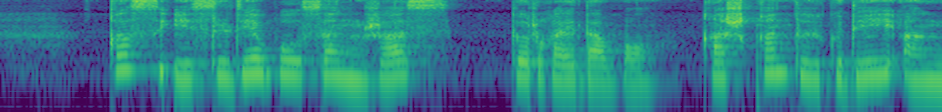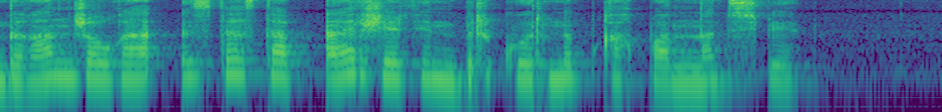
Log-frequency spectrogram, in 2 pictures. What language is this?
Kazakh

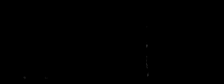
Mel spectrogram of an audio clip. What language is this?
Bangla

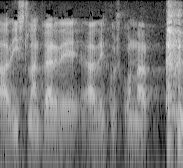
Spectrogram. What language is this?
Icelandic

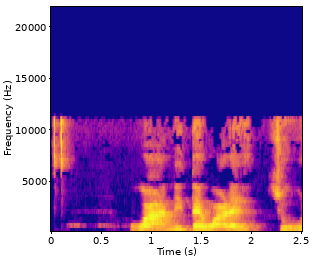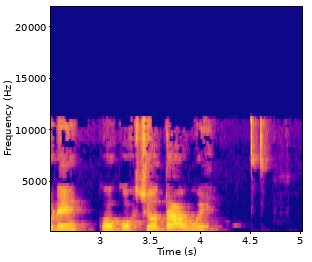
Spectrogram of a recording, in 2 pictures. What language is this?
Huarijio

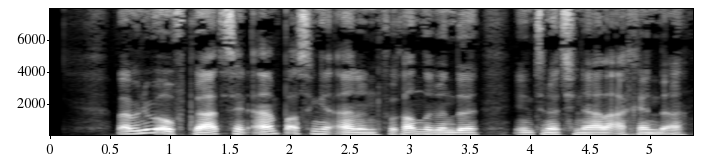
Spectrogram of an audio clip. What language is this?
Dutch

